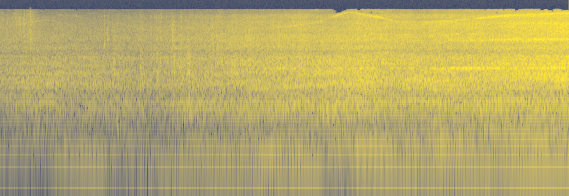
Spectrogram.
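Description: Off-road vehicle's engine running with a low drone, growing gradually louder.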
